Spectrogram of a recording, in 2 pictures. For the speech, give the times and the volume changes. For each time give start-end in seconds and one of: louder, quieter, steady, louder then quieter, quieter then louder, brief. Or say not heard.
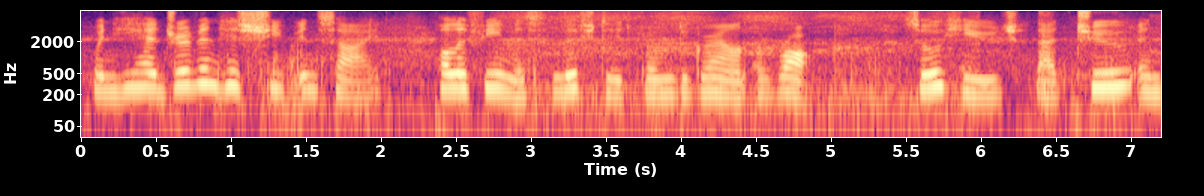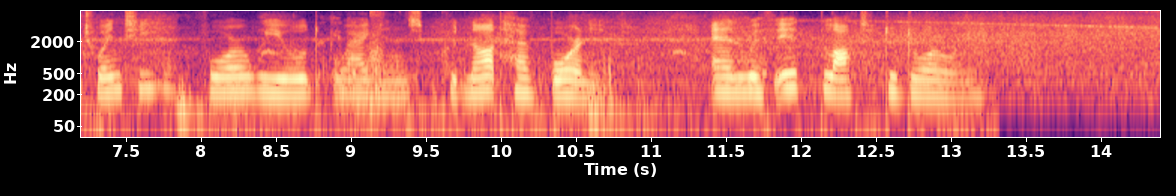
0.1-13.3 steady.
